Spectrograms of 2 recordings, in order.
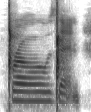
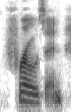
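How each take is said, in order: First: Frozen split into two beats, FRO-zen, louder; clapped syllables. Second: Said in the usual way. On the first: Shown as a demonstration. Teacher clapping syllables for students, louder split. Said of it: "now I'm going to clap the syllables". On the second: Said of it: "So I'm reading that word".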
